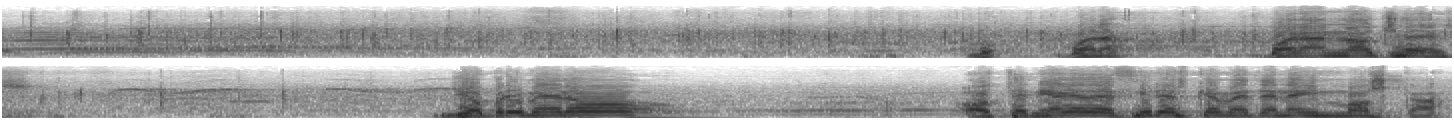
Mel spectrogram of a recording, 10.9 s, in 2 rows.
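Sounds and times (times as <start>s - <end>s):
audience applause: 0.0s - 7.6s
speech: 4.0s - 5.6s, 7.0s - 8.0s, 9.0s - 10.8s.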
